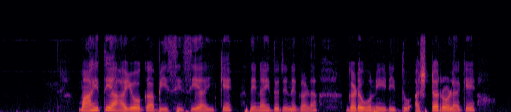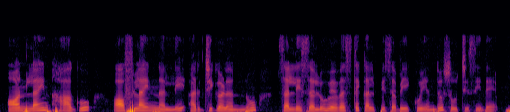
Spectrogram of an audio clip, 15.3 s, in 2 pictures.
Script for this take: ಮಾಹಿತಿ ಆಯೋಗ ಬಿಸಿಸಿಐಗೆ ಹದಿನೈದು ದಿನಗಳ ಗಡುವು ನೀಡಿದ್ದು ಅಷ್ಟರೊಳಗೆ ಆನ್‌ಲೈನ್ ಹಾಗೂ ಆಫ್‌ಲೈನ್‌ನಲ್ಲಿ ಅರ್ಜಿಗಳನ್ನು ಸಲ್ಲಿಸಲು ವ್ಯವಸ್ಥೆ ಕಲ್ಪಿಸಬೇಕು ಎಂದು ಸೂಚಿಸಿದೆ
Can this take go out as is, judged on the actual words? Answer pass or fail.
pass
